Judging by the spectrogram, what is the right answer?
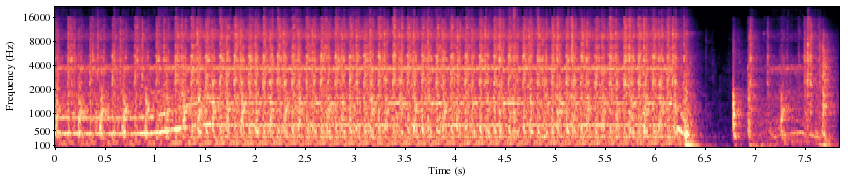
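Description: Sewing machine stitching fabric around a D-ring, running in a steady close whir for several seconds before stopping abruptly, followed by brief handling noise.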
